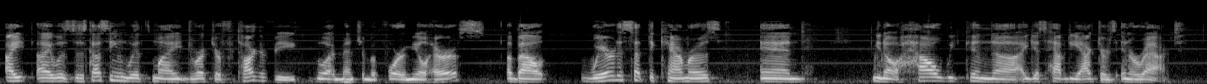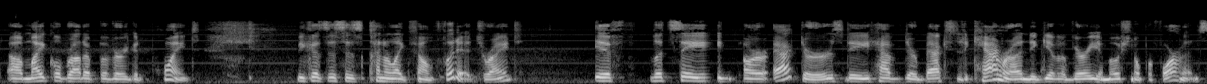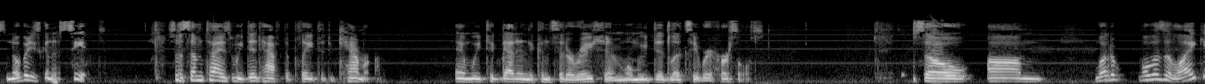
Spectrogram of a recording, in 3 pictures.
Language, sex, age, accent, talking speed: English, male, 30-49, American, 170 wpm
